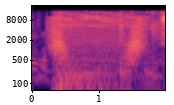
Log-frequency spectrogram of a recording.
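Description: Glass-shattering transition sound effect over music. It starts suddenly about a quarter second in and rings on, swelling once more near the end.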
